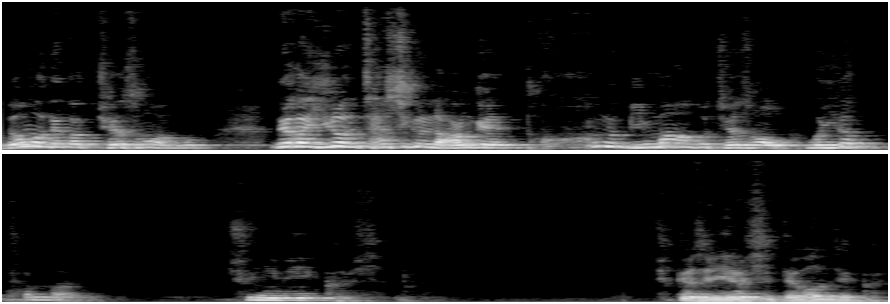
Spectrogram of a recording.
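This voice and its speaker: Pastor guy preaching in church, higher voice, keeps repeating himself and asking the room stuff, echoey and kinda muffled. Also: recorded from a distance. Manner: emphatic, repeats phrases, asks the congregation questions. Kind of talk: sermon. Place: church sanctuary.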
